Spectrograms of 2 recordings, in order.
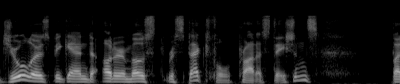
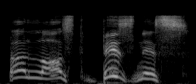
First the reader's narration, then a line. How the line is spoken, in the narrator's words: groaned the valet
